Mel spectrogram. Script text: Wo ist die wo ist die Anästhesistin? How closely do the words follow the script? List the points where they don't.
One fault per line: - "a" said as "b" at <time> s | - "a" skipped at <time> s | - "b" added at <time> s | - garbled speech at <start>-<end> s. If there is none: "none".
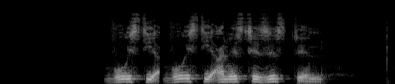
none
